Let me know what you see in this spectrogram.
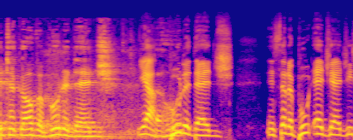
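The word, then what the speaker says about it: Buttigieg: Boot edge edge. Like the edge of a building.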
